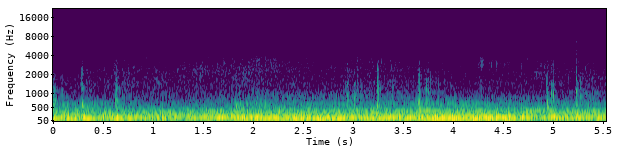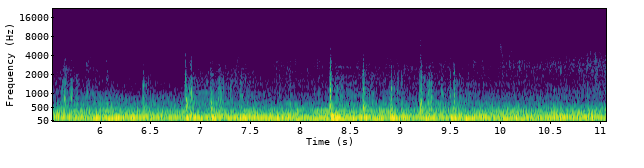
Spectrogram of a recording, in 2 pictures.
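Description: Footsteps thud steadily on a hollow walkway.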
